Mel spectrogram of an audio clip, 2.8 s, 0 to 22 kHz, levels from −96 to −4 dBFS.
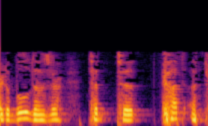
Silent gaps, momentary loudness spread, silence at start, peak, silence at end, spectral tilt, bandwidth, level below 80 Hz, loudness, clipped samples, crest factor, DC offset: none; 7 LU; 0 s; 0 dBFS; 0 s; -11 dB/octave; 4.9 kHz; -42 dBFS; -18 LUFS; under 0.1%; 16 dB; under 0.1%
